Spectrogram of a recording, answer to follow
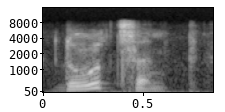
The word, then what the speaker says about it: ducent: Tricent, quartcent, vincent, Veja que o acento em Esperanto sempre é na penúltima sílaba. E aqui temos duas sílabas, é ducent, tricent, quartcent, quincent, tá?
